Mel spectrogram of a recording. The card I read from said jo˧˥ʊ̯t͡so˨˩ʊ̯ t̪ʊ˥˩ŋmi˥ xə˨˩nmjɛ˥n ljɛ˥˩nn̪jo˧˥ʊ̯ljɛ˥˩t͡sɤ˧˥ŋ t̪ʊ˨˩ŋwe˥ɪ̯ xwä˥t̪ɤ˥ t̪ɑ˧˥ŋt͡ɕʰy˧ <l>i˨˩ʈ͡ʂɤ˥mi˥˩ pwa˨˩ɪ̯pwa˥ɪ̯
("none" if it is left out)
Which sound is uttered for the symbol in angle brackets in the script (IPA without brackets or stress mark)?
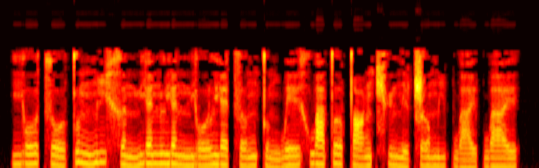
n̪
